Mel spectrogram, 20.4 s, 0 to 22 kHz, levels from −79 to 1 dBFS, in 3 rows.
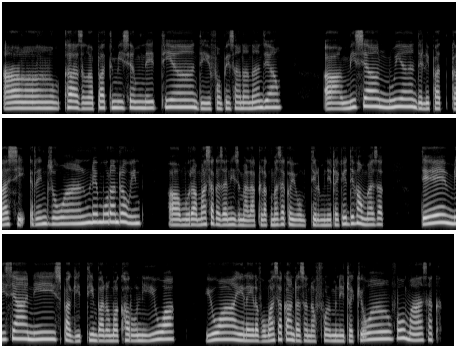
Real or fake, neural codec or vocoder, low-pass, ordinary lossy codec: real; none; none; none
